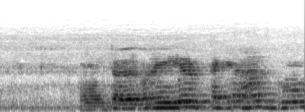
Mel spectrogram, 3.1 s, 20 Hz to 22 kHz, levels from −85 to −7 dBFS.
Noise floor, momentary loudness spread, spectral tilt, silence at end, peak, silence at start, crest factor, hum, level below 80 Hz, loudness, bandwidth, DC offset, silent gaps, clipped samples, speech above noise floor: -40 dBFS; 11 LU; -8.5 dB/octave; 0 s; -4 dBFS; 0.05 s; 14 dB; none; -60 dBFS; -17 LUFS; 6.6 kHz; under 0.1%; none; under 0.1%; 23 dB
